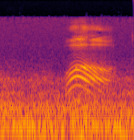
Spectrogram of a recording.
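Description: A creature lets out a loud, wavering shriek.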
